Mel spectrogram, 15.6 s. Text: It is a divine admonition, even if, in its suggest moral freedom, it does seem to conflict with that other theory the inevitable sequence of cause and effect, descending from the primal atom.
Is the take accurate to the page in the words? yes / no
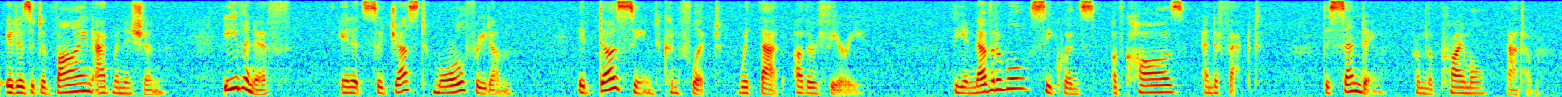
yes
